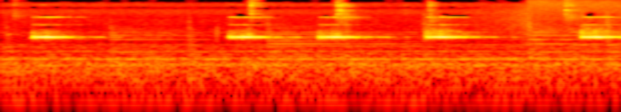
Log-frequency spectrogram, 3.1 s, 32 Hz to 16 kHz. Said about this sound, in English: first I'm gonna preheat the oven to 350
